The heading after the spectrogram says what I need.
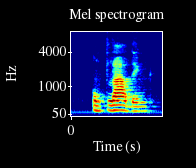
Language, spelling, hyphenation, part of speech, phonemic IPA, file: Dutch, ontlading, ont‧la‧ding, noun, /ɔntˈladɪŋ/, Nl-ontlading.ogg
- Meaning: 1. electrical discharge 2. relaxation, release of stress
